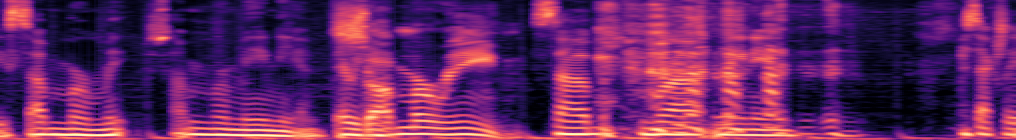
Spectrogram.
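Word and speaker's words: Subramanian: Submarinian.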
